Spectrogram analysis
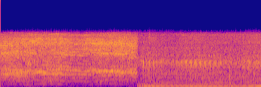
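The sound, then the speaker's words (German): A cluster of bleating sheep gives way abruptly to a tractor engine chugging steadily with a deep, loud rumble that continues to the end. “Zusammentreiben von Schafen, Schmiede, Sägen, Traktor und Mietpresse.”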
